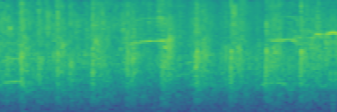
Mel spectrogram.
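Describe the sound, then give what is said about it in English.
A church audience bursts into sustained applause for every mom on Mother's Day, a dense wash of many hands clapping steadily with a few brief shouts rising above it, loud throughout without letting up. “Why don't we just give a great round of applause to every mom.”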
